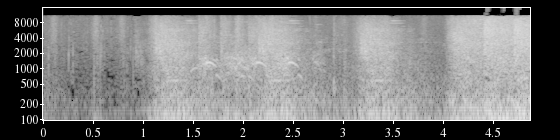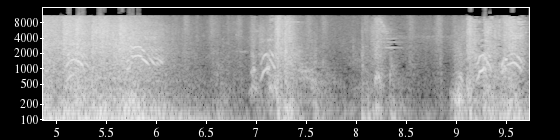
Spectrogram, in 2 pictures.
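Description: Heavy weapon blows swoosh and thud in bursts.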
